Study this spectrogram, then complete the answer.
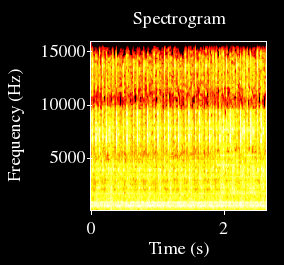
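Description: Sewing machine chain piecing two quilt pieces together with a quarter-inch seam, a steady close, fast mechanical whirr running throughout with a faint rhythmic ticking underneath.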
